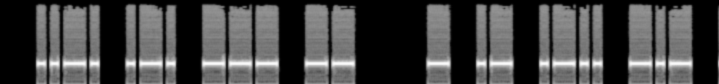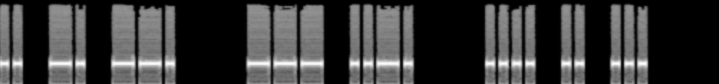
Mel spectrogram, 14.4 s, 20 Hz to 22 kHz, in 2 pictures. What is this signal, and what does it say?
Morse code, heard as a keyed tone, about 18 wpm, spaced as for 15 wpm, 1000 Hz. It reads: FROM TALKING OF HIS
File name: qotdfiles / 15wpm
